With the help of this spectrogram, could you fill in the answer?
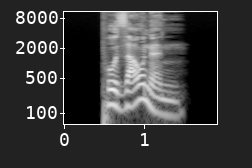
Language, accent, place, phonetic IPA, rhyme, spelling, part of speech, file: German, Germany, Berlin, [poˈzaʊ̯nən], -aʊ̯nən, Posaunen, noun, De-Posaunen.ogg
- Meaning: plural of Posaune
